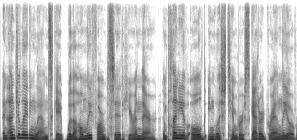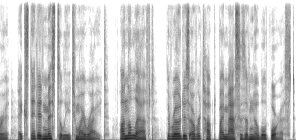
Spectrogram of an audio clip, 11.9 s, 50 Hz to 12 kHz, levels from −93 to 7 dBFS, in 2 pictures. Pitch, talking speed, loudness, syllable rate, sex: 185 Hz, 185 wpm, -16 LUFS, 5.8 syllables/s, female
